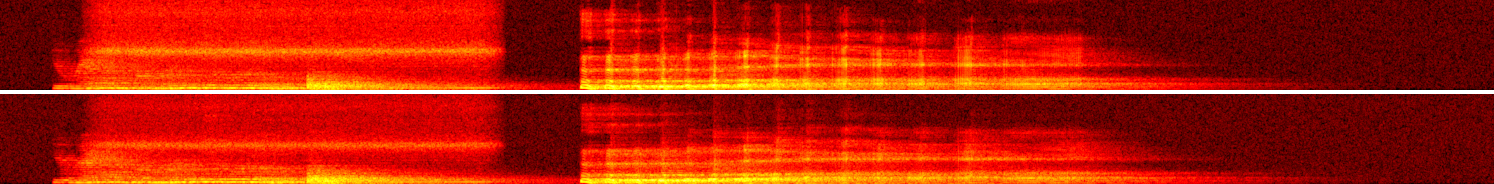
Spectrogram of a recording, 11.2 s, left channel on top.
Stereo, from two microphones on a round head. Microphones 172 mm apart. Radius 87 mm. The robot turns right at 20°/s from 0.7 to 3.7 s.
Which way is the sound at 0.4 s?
65° left (ahead or behind).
